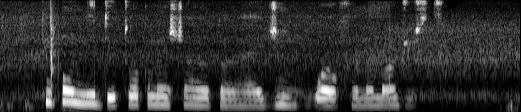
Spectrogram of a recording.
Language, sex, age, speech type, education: Nigerian Pidgin, female, 15-29, spontaneous, tertiary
